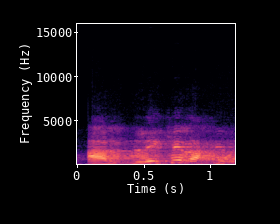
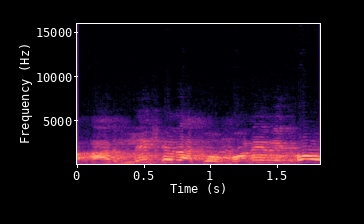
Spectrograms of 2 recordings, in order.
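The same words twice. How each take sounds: First: Said in the usual way. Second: "লিখে রাখো" pitched high, climbing to "মনে রেখো"; high, insistent repeat of the order; emphatic command. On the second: Acted.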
